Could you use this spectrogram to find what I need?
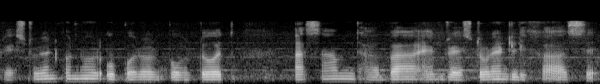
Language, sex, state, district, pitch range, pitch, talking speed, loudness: Assamese, male, Assam, Sonitpur, 115-125 Hz, 115 Hz, 110 wpm, -19 LUFS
